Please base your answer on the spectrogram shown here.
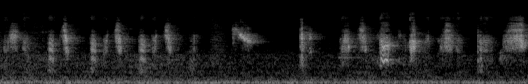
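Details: Pet budgerigar chattering in a rapid run of short, bright, scratchy notes and squeaky warbles, with brief buzzy slurs between bursts and no pauses, over a faint low hum indoors.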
